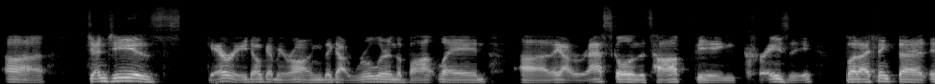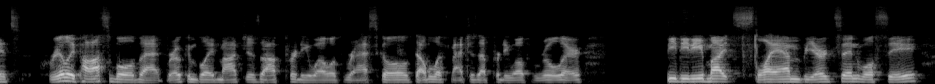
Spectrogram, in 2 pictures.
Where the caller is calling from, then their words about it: Providence, Rhode Island, United States; I'm also calling from Rhode Island. I'm from Providence instead of Narragansett, though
